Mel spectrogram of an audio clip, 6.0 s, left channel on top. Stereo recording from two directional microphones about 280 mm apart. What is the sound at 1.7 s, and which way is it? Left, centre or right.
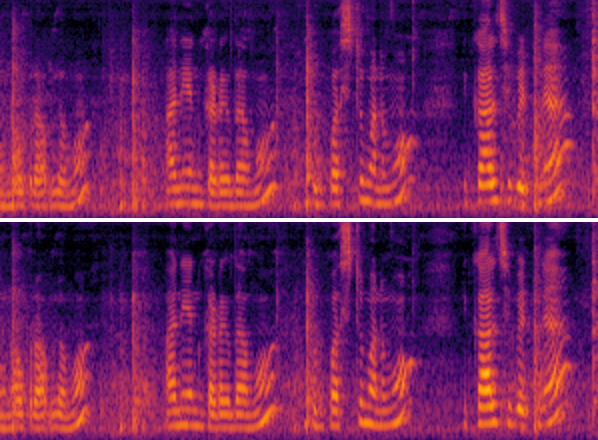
A woman's voice, right.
